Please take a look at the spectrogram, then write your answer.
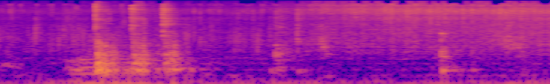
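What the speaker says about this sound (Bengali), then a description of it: "এখানে ভেন্ডি ভাজি বসাইছি" Okra sizzles in a pan as a bhaji in a home kitchen, a few close stirring scrapes near the start, then a softer steady frying hiss with an occasional clink, no talking.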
